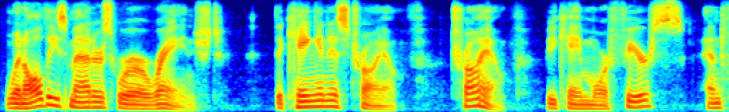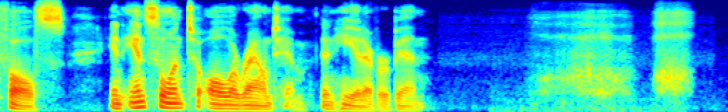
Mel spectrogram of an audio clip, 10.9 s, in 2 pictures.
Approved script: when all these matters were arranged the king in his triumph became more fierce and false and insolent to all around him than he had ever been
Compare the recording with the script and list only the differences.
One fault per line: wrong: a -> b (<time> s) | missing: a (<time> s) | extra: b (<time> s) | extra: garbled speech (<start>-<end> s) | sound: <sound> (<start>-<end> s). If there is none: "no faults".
extra: triumph (3.4 s)
sound: breath (9.1-10.7 s)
